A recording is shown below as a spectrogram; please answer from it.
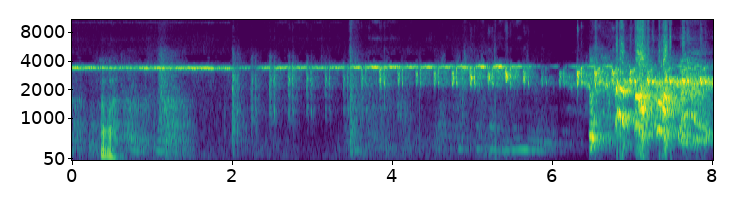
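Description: Microphone feedback: a loud, high, steady whistle that starts pulsing several times a second about two seconds in, then jumps to a slightly lower, louder pitch about six seconds in.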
